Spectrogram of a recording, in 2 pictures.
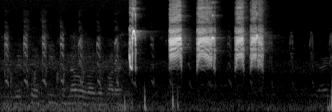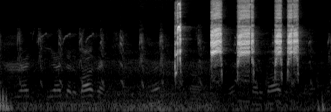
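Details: Two grating call phrases of a black francolin in Sindh, Pakistan, each opening with a short note and running into several rasping, buzzy bursts, separated by about four seconds of quieter bird chatter.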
